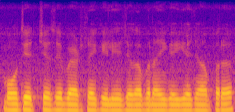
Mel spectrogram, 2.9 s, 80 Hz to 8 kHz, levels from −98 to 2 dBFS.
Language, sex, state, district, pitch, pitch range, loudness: Hindi, male, Chandigarh, Chandigarh, 115 Hz, 115-120 Hz, -14 LUFS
